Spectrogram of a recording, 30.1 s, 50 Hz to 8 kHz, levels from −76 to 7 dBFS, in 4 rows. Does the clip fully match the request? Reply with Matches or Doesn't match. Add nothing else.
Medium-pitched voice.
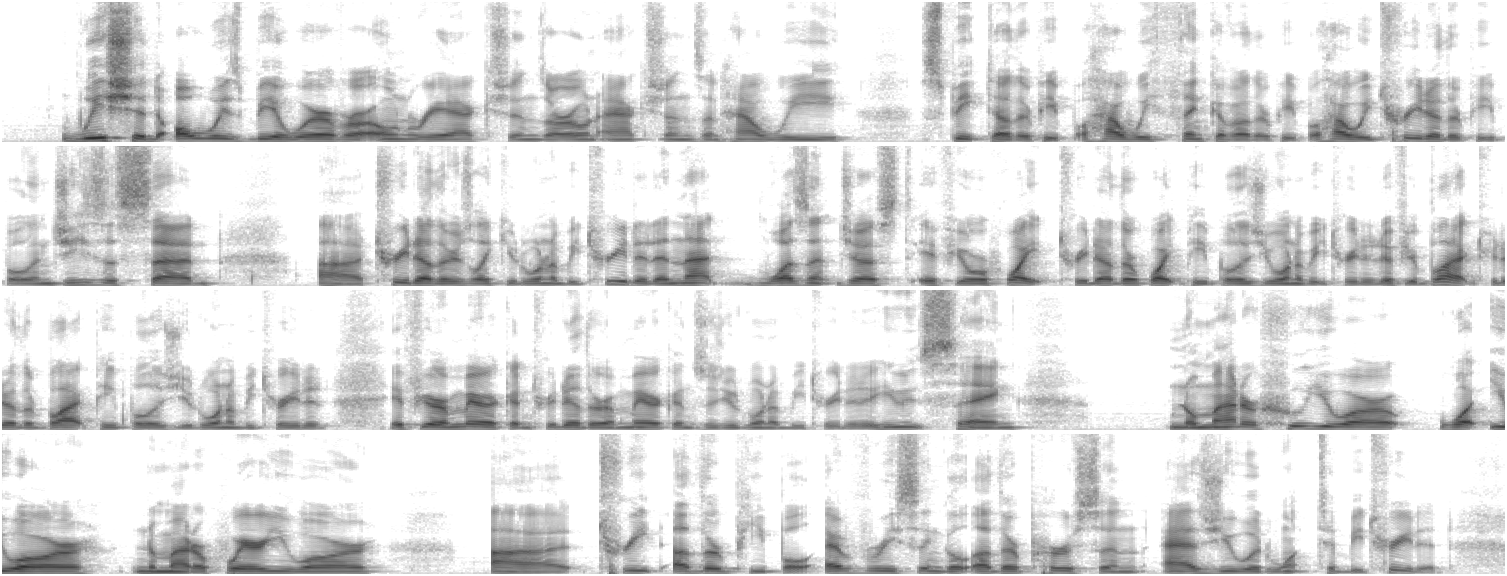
Doesn't match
